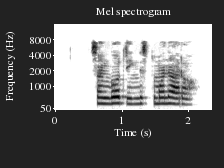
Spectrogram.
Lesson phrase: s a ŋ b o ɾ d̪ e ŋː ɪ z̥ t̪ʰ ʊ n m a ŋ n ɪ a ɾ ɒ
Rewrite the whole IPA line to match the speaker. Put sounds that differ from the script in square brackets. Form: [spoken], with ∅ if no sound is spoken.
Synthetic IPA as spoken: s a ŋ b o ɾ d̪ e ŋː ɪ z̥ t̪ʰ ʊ [∅] m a [∅] n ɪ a ɾ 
